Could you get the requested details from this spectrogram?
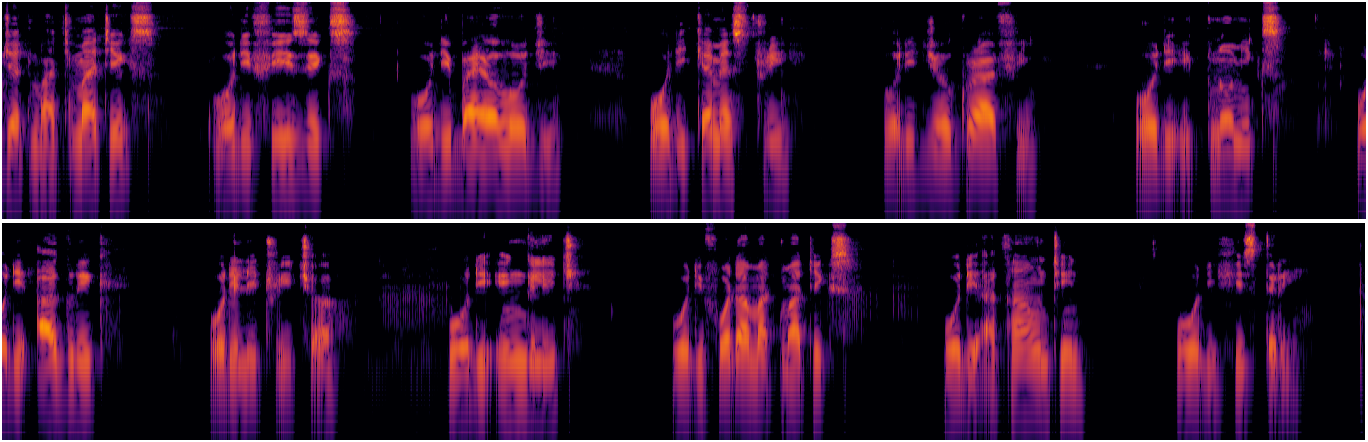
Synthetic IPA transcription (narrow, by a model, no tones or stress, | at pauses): d͡ʒɛtmatɛmatiks | wɔdifiziks | ɔdibajɔlɔd͡ʒi | wɔdikɛmɛstɹi | wɔ̰did͡ʒiɔɡɹafḭ | wɔ̰diʔɛkɔnɔmiks | wɔdiʔaɡɾik | wɔ̰dilitɹit͡ʃə | wɔdiʔĩŋɡliʃ | wɔdifɔdamatmatiks | wɔdiʔa̰kʰãw̃ntĩn | wɔdihistɔɹi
